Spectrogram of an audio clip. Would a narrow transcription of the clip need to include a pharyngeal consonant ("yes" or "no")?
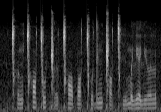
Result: no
